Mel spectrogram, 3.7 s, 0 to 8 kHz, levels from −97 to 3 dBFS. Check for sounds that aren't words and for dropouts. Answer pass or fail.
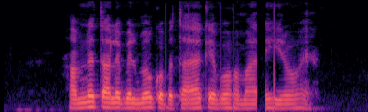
fail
